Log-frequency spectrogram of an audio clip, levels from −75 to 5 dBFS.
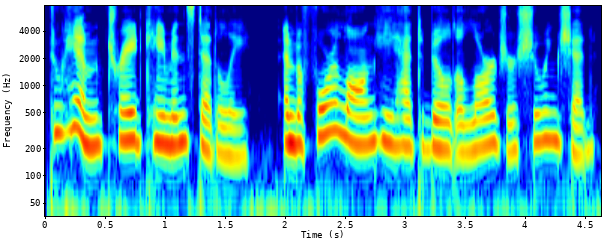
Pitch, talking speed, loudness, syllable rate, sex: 225 Hz, 220 wpm, -17 LUFS, 5.3 syllables/s, female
